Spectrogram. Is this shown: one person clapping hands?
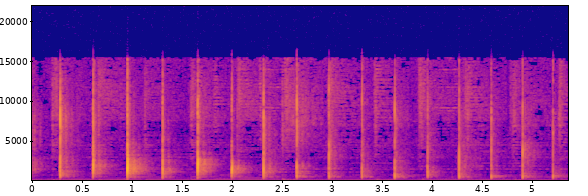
yes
